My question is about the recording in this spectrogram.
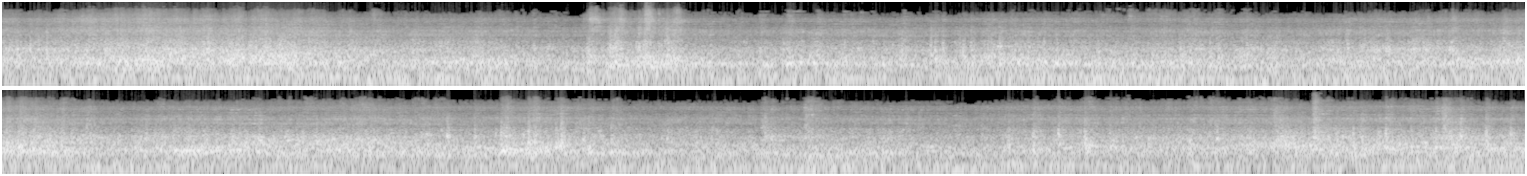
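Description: Freight train of covered hopper cars passing close by: a steady loud rumble and clatter of steel wheels rolling over the rails, with a brief sharp noise about six seconds in.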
